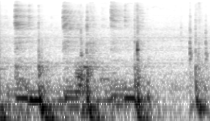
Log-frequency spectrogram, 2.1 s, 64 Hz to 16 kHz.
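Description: Two 125 BPM house tracks beatmatched and playing together through DJ decks: a steady four-on-the-floor kick with hi-hats, about two beats a second, locked in time. The music drops away about one and a half seconds in.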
